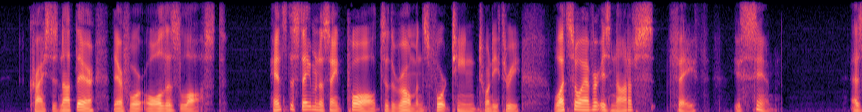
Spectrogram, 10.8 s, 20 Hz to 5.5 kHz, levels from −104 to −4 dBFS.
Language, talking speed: English, 145 wpm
